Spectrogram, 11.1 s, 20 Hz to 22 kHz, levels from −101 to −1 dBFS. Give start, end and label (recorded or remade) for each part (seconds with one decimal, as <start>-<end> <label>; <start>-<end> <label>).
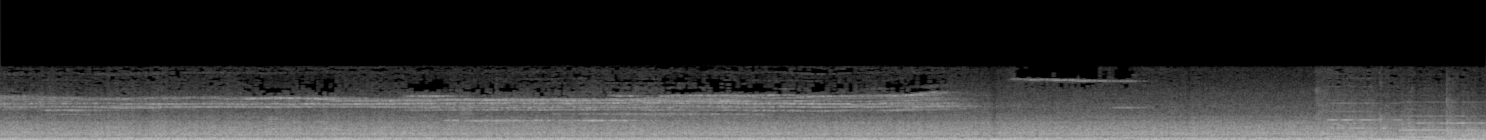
0.0-11.1 recorded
